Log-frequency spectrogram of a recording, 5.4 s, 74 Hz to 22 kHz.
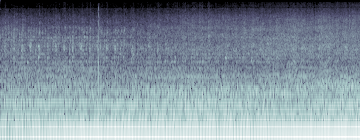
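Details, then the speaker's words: Vintage flat fender Jeep with Sniper 2 EFI after a new vented, baffled tank with in-tank fuel pump, fitted to fix fuel delivery and aeration problems: steady, unchanging low idle rumble with no misses or knocks, fuel pressure a bit over 60; normal idle. "it starts right up we got 60 it doesn't leak when it's on it's got pressure"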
